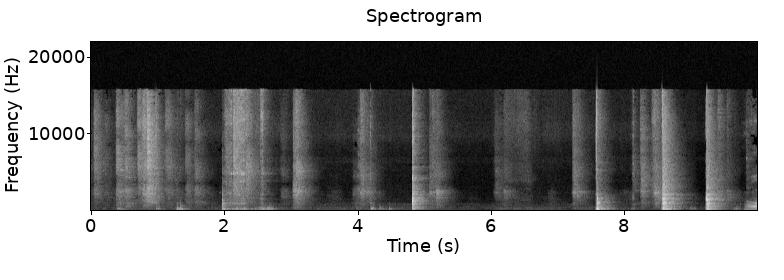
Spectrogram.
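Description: Chef's knife chopping peeled cassava root on a wooden cutting board: about ten irregular chops with pauses between, the loudest three in the last few seconds.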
